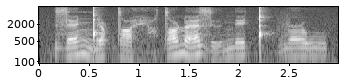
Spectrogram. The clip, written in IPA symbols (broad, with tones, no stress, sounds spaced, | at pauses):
z ɛ˧˥ ŋ͡ǃ e˧˥ ɖ dˤ ɛ˧˩ ɦ e̤˩˧ dˤ u˧˥ ɳ æ˧˥ z ɨ˩˧ n̪ e˥ ǃ ɔ̤˩˧ v ʕ u˥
